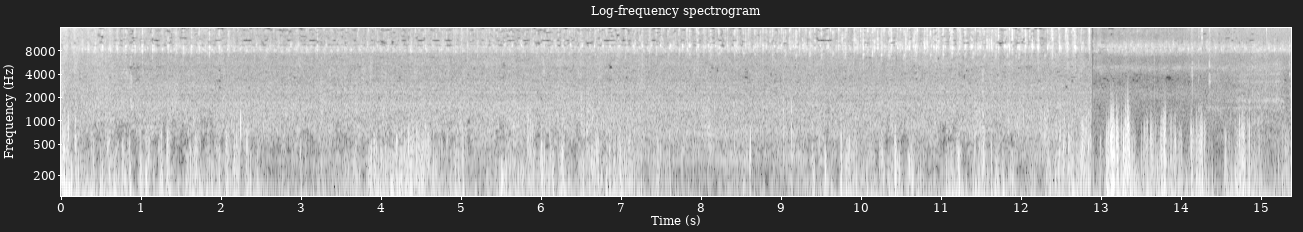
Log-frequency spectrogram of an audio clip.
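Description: Wind buffeting the microphone, a low uneven rumble that swells and fades in gusts. It changes character about a second before the end.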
